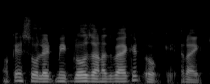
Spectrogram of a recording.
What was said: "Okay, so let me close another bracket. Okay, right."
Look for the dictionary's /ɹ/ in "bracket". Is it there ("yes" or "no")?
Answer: no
